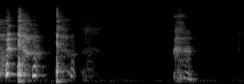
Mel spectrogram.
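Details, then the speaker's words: Person with an awful cough for the past few days, not feeling very sick: a quick run of three coughs, then one more after a short pause; persistent lingering cough. "Yeah, I'm still kind of coughing up my inners every now and again."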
